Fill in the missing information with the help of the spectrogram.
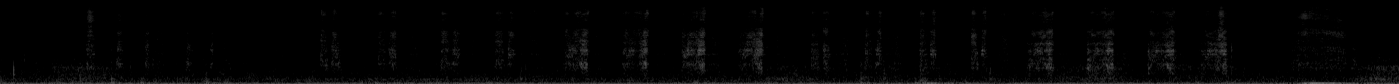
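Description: Red felt-tip marker writing on paper: a faint, quick series of short scratching strokes as digits are drawn one after another, with a longer stroke near the end.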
